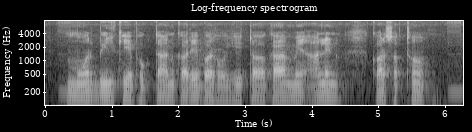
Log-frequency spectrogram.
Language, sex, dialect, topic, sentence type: Chhattisgarhi, male, Eastern, banking, question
